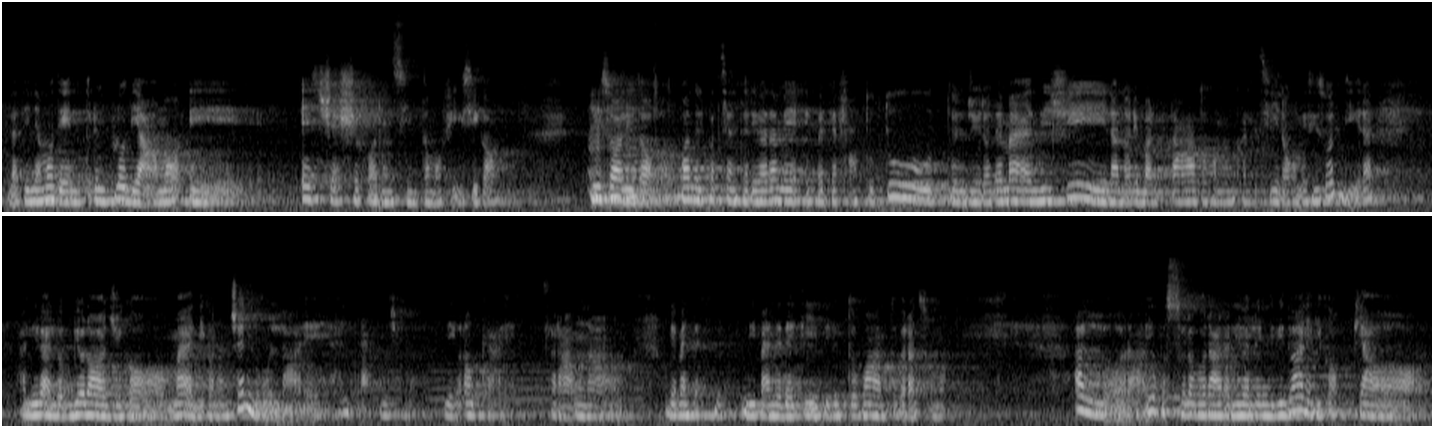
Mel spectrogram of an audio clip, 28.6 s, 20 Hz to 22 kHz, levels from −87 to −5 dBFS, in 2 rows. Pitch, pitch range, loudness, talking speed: 175 Hz, 170-195 Hz, -38 LUFS, 150 wpm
